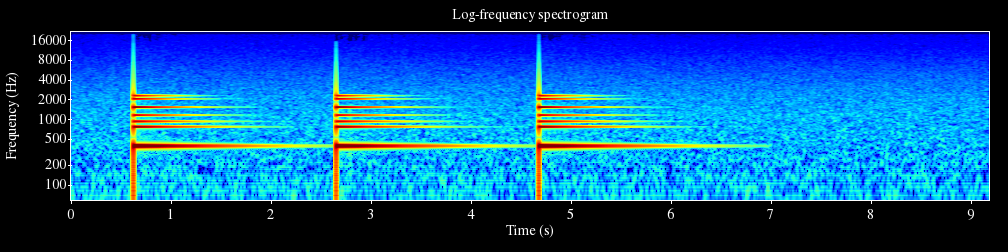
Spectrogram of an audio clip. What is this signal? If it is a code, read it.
Clock strike, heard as a bell. 3. Three o'clock.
